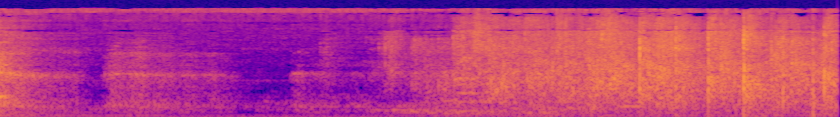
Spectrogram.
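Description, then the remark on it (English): An audience breaks into applause after a quiet couple of seconds, the clapping swelling into a steady, moderately loud patter with a few sharper individual claps standing out. “You may, while observing a certain theatrical decorum of reserve, applaud me.”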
